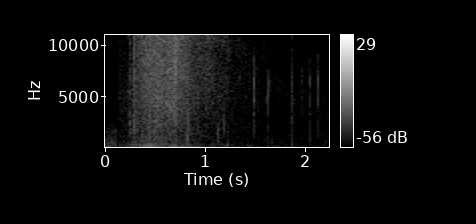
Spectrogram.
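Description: Flames burst up with a loud whoosh.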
